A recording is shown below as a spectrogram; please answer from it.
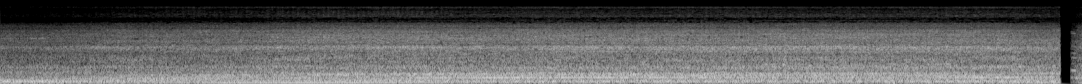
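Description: A diesel car engine idles during DPF regeneration, with a steady, continuous close-up drone and faint rattle that holds unchanged throughout, with no voices.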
